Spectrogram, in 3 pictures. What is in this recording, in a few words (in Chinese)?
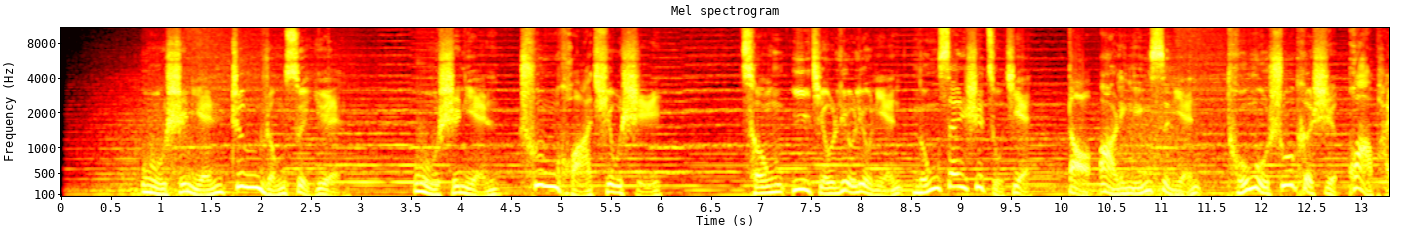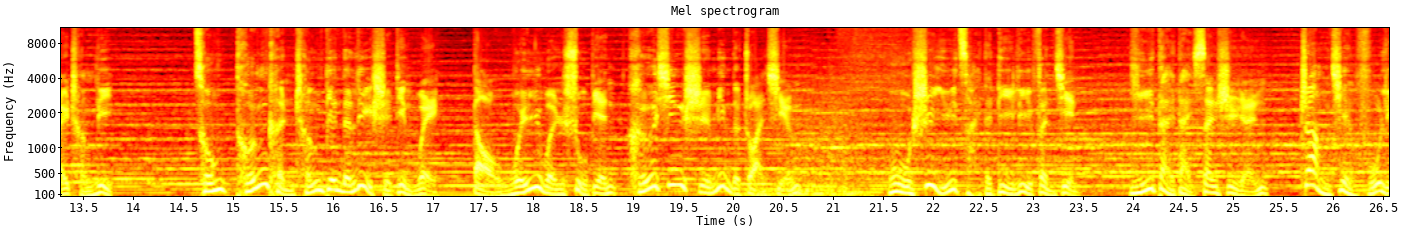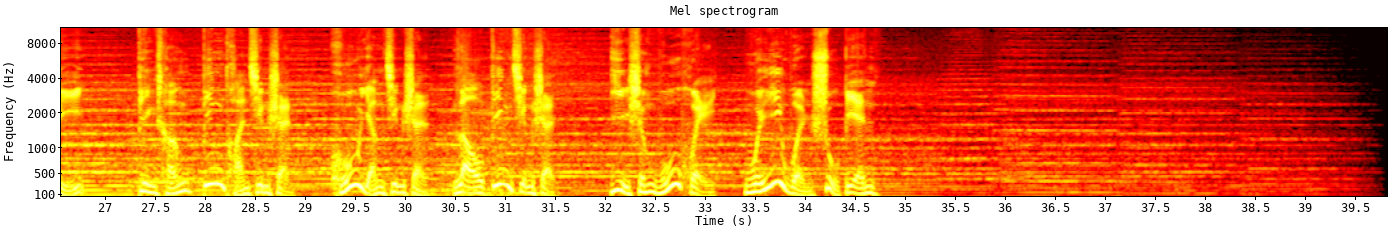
男,政府专题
